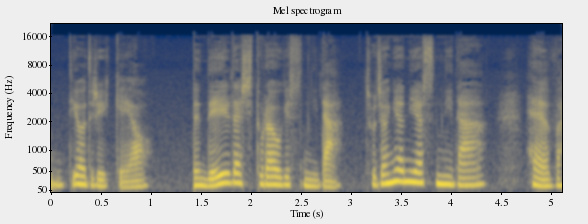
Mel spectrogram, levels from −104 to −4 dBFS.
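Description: At 1.29 s, speech comes back after a pause of about 0.31 s, and its opening is missing. This is a clipped start after a pause. The output path went idle during the silence and had to wake before it could pass sound again. That took about 0.14 s, so the first 139 ms or so of the returning speech never reached the output. The sound starts abruptly out of silence, without its first sounds.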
